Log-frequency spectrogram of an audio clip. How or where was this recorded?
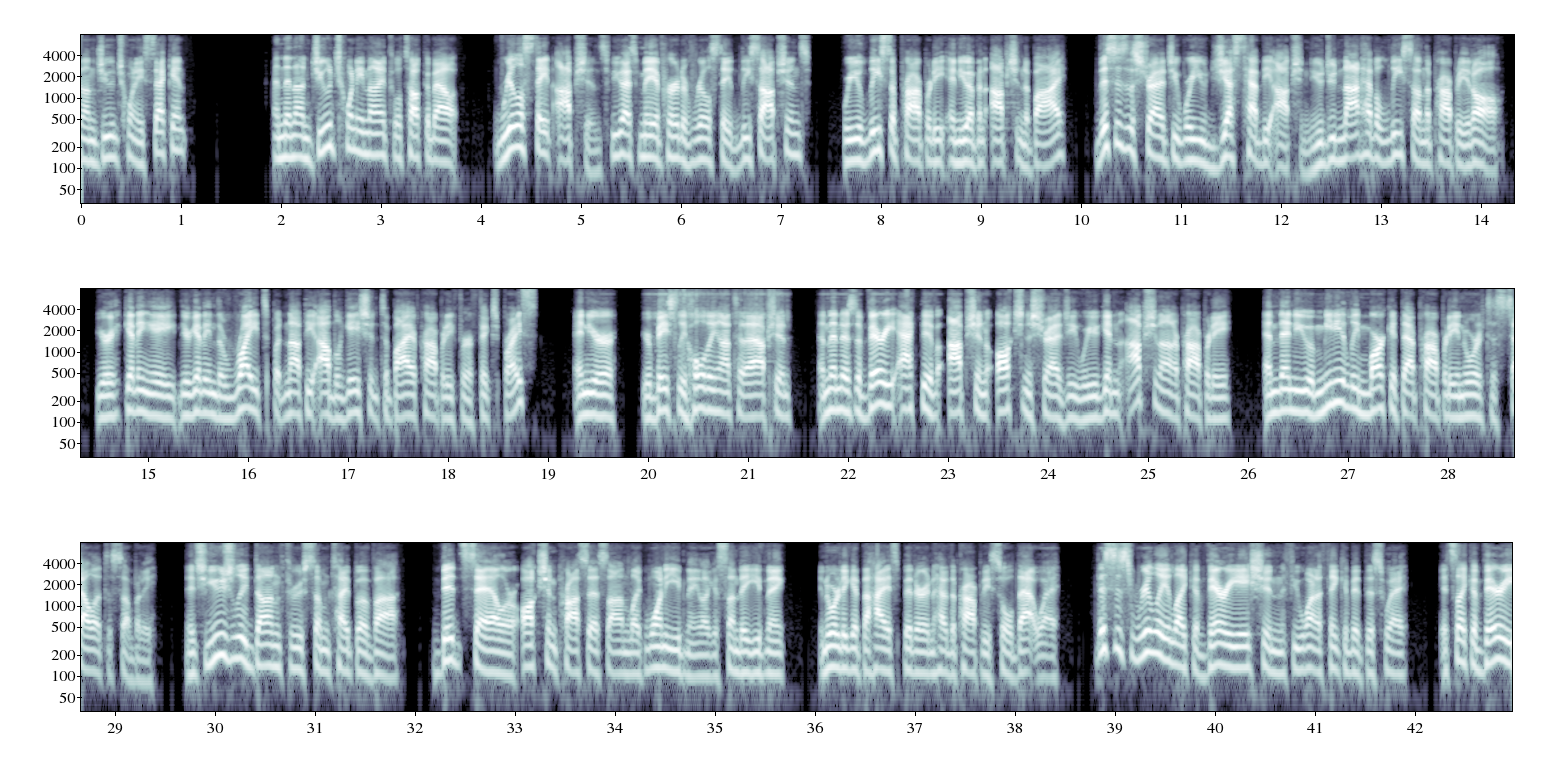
live audience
